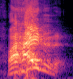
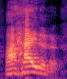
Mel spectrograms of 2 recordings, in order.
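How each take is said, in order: First: Much louder stress on "hated"; loud exasperation. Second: Firm stress on "hated"; emphatic dislike. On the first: Reviewer venting about the character, loudly exasperated. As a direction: burst out with full loathing. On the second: Reviewer venting about the character, contained exasperation. First take, then repeated louder. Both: Real, not acted.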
